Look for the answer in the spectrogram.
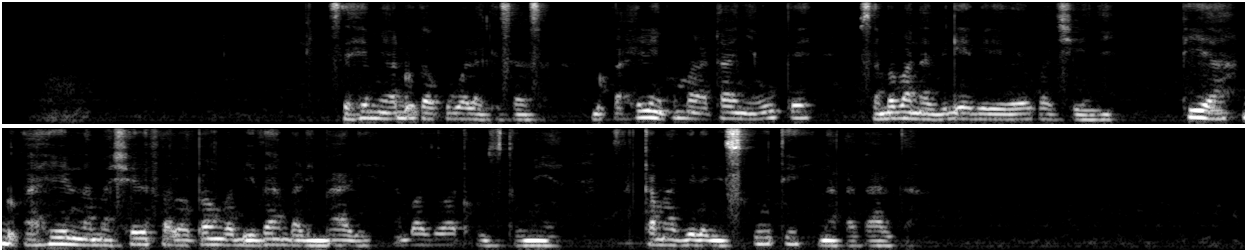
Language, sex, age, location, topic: Swahili, male, 18-24, Dar es Salaam, finance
